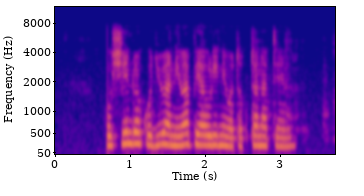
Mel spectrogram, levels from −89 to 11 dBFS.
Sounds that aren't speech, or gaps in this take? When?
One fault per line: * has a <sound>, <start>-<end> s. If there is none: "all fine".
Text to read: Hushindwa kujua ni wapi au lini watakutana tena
all fine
